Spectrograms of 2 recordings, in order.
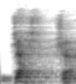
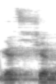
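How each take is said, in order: First: It begins with a soft J sound. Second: It begins with a hard G sound. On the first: The speaker calls it right. "जेस्चर है" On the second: The speaker calls it wrong. "ये गेस्चर नहीं है भाई"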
